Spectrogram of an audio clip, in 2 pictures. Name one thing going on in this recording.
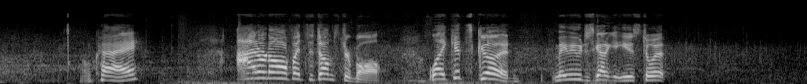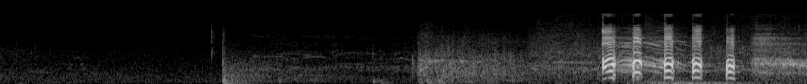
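Bowling pins crash and scatter.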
